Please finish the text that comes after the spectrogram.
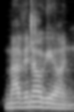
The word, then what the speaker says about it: Mabinogion: So that's like Mabinogion. I don't know how to pronounce it. Mabinogion, yes.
